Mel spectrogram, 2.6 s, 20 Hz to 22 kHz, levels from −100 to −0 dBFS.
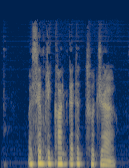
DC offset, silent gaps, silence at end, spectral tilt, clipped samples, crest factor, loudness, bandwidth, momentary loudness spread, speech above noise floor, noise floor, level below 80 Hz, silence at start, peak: under 0.1%; none; 0.3 s; -6 dB/octave; under 0.1%; 22 dB; -29 LUFS; 12 kHz; 7 LU; 41 dB; -69 dBFS; -60 dBFS; 0.55 s; -8 dBFS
